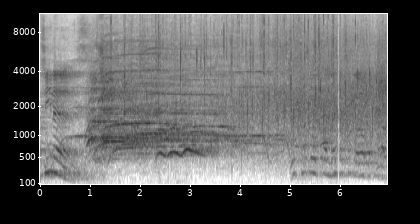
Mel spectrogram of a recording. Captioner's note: cheers and applause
